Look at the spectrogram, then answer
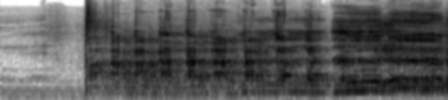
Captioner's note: Ben laughing; Mia crying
